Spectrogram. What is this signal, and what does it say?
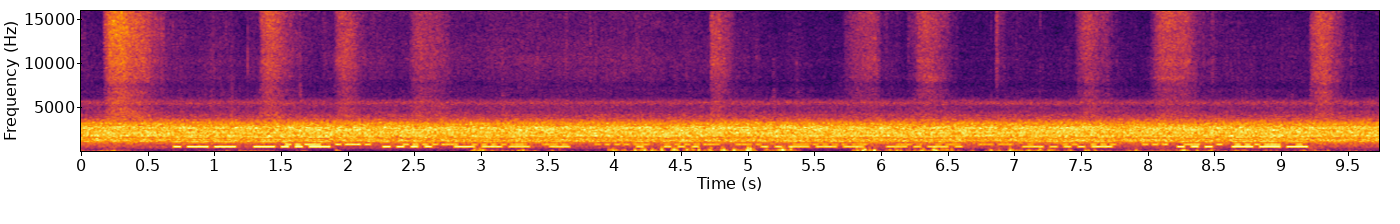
Morse code, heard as two keyed tones, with radio static and the noise of a residential street. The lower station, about 23 wpm, 550 Hz: WX HOT ES 2C <BT> SO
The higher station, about 33 wpm, 810 Hz: UR 44N 44N - NAME IS STEVE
